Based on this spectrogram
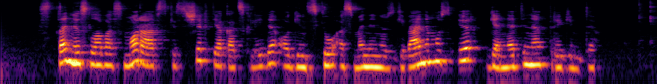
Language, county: Lithuanian, Kaunas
